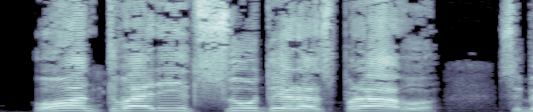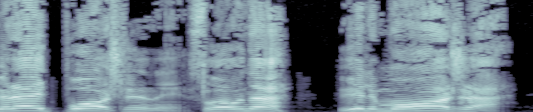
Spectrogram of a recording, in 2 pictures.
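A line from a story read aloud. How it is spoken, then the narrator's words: Shout. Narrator (Russian): крикнул один из часовых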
